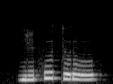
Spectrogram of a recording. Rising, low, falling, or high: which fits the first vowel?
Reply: low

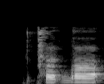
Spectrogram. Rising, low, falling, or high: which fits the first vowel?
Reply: low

